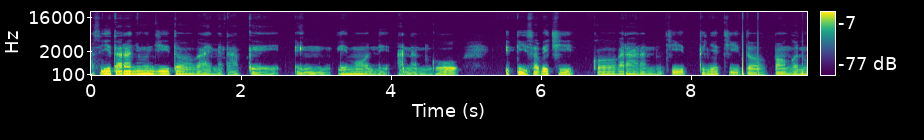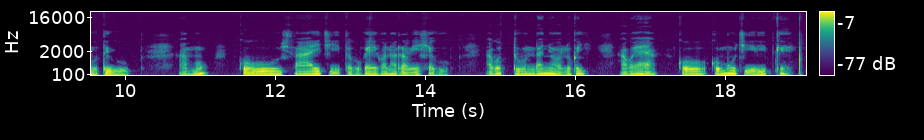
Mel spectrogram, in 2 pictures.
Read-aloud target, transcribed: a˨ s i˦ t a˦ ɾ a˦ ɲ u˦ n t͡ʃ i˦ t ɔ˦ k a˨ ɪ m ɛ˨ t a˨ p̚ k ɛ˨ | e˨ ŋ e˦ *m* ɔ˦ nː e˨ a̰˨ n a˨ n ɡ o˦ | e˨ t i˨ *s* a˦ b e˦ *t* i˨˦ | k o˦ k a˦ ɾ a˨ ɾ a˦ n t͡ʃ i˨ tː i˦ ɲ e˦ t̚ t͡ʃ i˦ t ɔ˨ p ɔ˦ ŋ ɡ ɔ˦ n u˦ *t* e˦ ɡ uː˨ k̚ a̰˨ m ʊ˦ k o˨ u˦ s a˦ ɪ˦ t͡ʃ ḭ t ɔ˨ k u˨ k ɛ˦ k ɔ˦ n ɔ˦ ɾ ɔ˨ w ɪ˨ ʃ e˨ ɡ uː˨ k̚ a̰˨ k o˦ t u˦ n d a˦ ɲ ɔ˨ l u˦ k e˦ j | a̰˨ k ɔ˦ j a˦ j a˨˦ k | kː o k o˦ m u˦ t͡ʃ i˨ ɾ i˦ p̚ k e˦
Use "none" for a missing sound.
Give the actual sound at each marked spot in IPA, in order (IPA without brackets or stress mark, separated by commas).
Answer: m, s, t͡ʃ, t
